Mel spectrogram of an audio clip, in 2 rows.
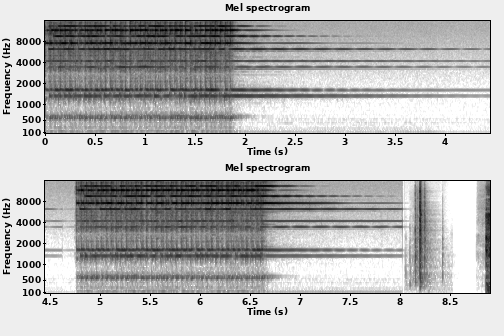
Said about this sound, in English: The 12th of April 1961. John F. Kennedy is president of the USA. He is in bed when the phone rings.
